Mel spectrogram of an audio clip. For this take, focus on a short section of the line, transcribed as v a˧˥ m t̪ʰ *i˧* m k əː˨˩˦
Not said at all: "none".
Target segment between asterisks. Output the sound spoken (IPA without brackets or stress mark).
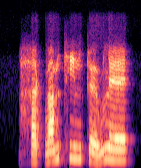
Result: i˧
